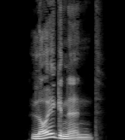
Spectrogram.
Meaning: present participle of leugnen
- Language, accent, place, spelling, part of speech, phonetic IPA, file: German, Germany, Berlin, leugnend, verb, [ˈlɔɪ̯ɡnənt], De-leugnend.ogg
